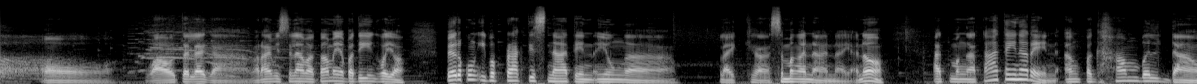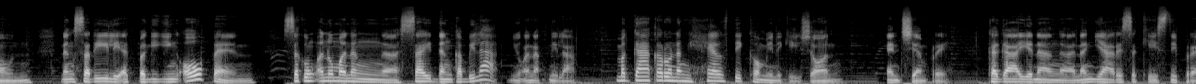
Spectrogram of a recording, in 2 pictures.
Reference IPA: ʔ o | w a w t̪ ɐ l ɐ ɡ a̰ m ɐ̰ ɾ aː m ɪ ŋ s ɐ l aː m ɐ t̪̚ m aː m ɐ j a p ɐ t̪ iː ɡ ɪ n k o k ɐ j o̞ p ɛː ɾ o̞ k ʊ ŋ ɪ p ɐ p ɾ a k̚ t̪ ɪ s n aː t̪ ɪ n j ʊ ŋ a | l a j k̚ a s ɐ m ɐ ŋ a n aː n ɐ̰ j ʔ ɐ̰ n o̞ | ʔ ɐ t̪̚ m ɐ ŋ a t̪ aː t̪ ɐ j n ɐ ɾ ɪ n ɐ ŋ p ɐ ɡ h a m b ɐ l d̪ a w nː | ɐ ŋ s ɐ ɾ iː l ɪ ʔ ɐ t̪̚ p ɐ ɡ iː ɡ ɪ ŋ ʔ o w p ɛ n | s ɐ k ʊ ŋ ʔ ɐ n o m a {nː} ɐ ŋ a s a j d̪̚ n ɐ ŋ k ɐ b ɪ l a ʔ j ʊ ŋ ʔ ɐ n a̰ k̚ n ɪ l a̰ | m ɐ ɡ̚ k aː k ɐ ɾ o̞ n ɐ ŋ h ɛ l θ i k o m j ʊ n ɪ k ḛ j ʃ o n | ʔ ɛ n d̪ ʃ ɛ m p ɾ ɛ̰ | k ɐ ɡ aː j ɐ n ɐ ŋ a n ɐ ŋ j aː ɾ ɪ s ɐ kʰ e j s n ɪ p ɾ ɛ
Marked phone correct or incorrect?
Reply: incorrect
